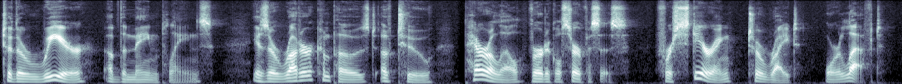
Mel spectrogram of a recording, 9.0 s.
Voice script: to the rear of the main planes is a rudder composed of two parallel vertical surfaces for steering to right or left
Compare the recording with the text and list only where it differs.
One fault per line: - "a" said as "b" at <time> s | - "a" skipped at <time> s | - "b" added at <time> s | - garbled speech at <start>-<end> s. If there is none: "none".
none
